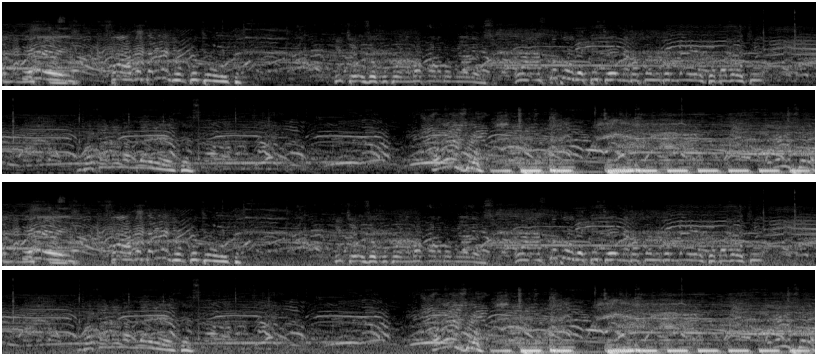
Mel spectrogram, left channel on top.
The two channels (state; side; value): noise; right; rumble, 24 dB below the sound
